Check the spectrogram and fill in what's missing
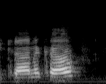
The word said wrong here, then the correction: Hanukkah: I don't believe it's pronounced Kanukkah, is it? That sounds like a gas station. – Oh, I don't know. Is it? – Yeah, I thought it was Hanukkah.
